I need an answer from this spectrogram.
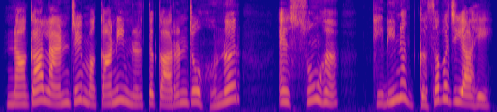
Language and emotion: Sindhi, surprised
